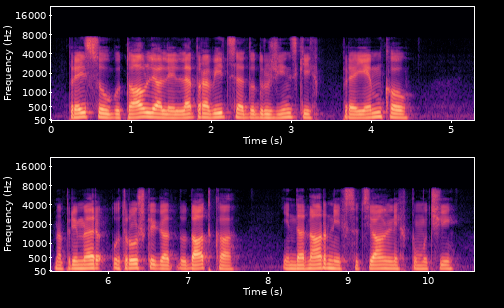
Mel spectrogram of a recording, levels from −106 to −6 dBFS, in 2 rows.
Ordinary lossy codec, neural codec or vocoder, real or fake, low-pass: none; codec, 16 kHz, 4 kbps, FunCodec, trained on Chinese and English, 50 frames a second; fake; 7.2 kHz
